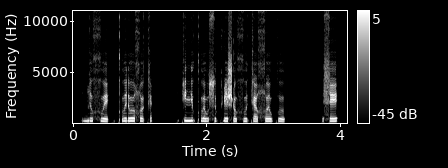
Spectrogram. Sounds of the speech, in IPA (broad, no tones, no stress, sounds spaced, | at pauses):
b i xʷ e | kʷʼ i ɾ u χʷ æ k | k i nʲ u kʷʼ æ w s u k ɽ i s ɽ ɒ xʷ e k æ χʷ i w k u | s e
